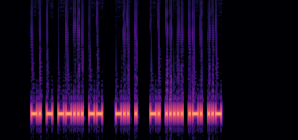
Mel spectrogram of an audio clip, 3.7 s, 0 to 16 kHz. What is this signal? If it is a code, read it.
Morse code, heard as a keyed tone, about 51 wpm, 700 Hz. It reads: NT7M DE N5RU
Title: USA Callsign DE Callsign - 4 Characters - 50wpm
